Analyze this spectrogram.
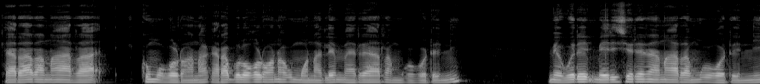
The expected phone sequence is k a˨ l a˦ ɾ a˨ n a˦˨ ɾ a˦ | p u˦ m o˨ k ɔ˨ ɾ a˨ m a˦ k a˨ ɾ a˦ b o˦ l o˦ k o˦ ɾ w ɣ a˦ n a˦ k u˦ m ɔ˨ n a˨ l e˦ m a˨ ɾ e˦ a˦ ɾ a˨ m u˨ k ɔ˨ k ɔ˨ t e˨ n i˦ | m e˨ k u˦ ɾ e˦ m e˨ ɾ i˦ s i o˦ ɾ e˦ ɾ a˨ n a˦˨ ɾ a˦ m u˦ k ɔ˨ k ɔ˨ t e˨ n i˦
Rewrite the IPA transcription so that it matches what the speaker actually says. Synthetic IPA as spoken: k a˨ ɾ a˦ ɾ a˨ n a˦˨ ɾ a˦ | k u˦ m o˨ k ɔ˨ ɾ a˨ n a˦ k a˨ ɾ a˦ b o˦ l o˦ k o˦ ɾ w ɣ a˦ n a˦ k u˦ m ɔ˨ n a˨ l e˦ m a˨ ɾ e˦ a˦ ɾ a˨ m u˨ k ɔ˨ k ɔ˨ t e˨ n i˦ | m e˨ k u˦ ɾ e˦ m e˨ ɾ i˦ s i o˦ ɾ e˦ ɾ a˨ n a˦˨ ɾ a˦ m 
